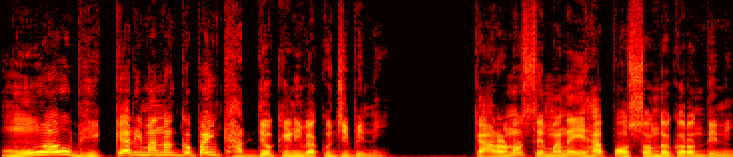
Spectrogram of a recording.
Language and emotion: Odia, disgusted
